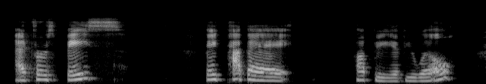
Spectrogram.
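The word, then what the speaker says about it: Papi: great David Ortiz at first base big Pap poppy if you will pronunciation is key but yeah Big Poppy a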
